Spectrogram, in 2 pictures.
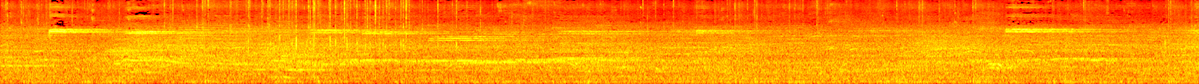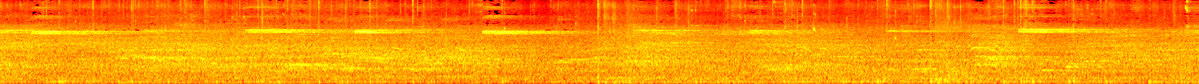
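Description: Volleyball hall ambience: volleyballs being struck and bouncing on a hardwood court amid the steady chatter and calls of players and spectators. Short high-pitched squeaks recur every second or two.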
